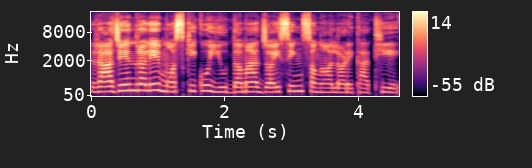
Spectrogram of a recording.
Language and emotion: Nepali, neutral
